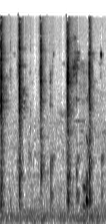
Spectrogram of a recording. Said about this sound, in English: take it easy on whatever chewing gum he is murdering right now. I had it muted for a long time, man. He got all the flavor out there.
